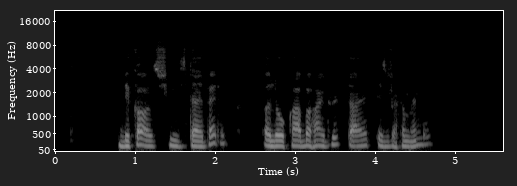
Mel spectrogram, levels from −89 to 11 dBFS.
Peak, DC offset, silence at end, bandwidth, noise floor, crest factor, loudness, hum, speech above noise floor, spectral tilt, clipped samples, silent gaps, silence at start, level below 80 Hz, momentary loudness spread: -26 dBFS; under 0.1%; 0.9 s; 7.6 kHz; under -90 dBFS; 18 dB; -43 LUFS; none; over 48 dB; -8 dB/octave; under 0.1%; 2.55-2.59 s; 0.8 s; -80 dBFS; 9 LU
